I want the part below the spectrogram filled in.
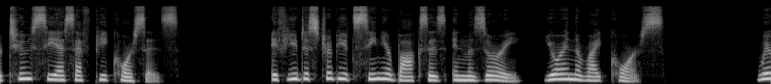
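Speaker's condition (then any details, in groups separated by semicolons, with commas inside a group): No condition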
